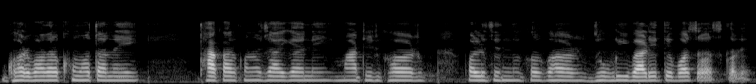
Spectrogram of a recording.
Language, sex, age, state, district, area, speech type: Bengali, female, 60+, West Bengal, Darjeeling, rural, spontaneous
